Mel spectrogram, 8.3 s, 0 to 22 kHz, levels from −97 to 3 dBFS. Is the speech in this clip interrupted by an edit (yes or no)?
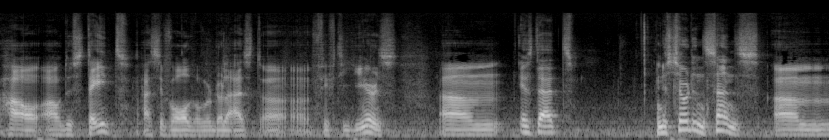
no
